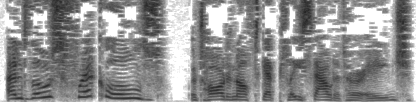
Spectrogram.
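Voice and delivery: drawn-out, weary disapproval; sighing matron. A narrator's reading. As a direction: sigh it like a tired matron. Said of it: "then sighs".

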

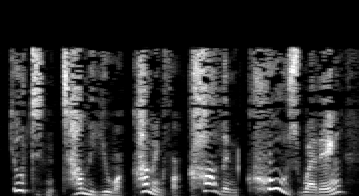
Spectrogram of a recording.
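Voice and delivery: ordinary delivery, nothing marked

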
